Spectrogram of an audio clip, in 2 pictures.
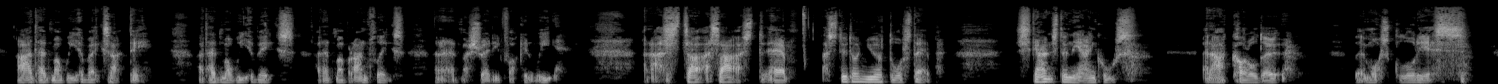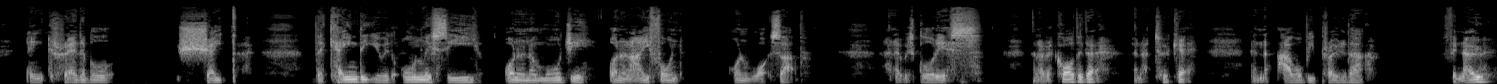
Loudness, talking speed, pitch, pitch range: -23 LUFS, 170 wpm, 105 Hz, 100-115 Hz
